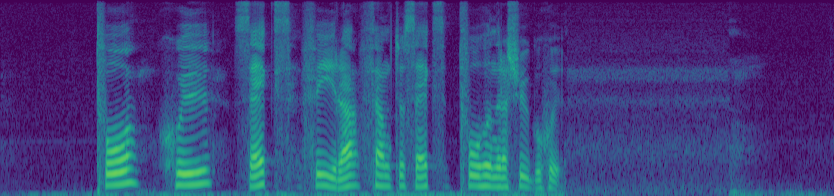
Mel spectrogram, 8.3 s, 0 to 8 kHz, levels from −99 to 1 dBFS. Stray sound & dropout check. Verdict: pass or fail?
pass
